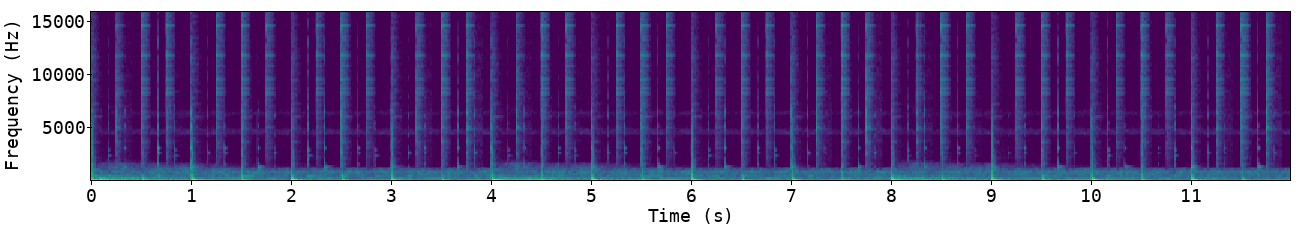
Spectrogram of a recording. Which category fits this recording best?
Music > Multiple instruments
